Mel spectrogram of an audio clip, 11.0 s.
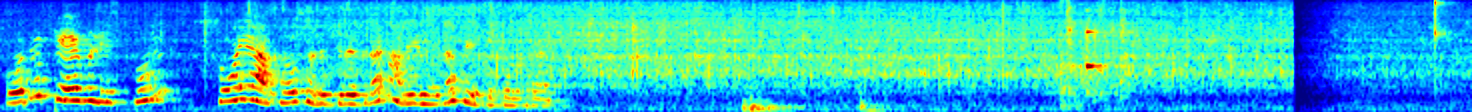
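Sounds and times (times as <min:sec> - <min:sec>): vegetables sizzling in hot oil: 0:00.0 - 0:11.0
light knock on wok: 0:05.6 - 0:06.6.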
